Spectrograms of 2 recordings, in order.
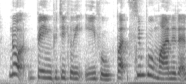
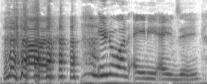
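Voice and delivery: laughing; 4 semitones higher, 8 dB louder, much slower than usual. Real, not acted. Talks through laughter.

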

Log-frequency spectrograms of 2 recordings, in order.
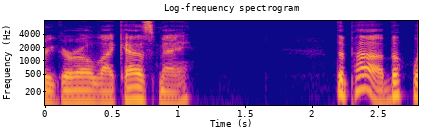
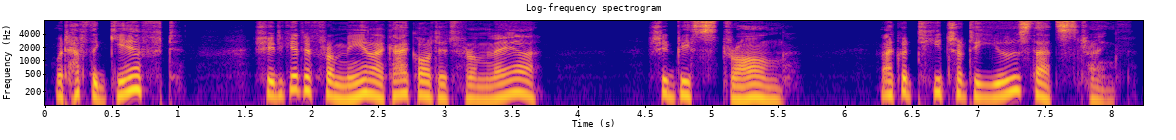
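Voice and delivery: higher lilting voice, longing; Esme's voice, wistful; 6 semitones higher than usual. A narrator's reading. Esme telling John about her magic, higher wistful lilt. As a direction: let her yearning lift the voice higher.

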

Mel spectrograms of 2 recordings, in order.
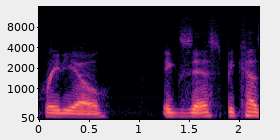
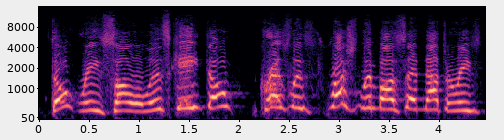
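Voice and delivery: much higher, louder, sneering put-on voice mocking talk radio fans; mocking conservative listener; 14 semitones higher, 4 dB louder than usual. Talk host mocks listeners who tune out Oliver Stone, high sneering voice. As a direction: squeal it like a scolding parrot of talk radio. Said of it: "we can all mock Oliver Stone and say".

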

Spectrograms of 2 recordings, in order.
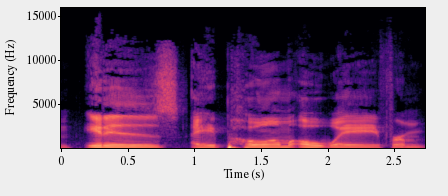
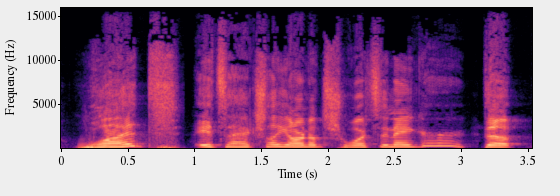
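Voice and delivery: loud, high-pitched disbelief; hammed-up astonished outburst; mock shock; 8 semitones higher, 6 dB louder than usual. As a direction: act out a stunned crowd, voice shooting up. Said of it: "like, shitting bricks".

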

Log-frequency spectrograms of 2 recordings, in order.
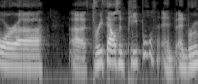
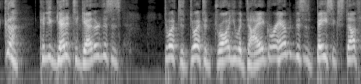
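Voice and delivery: higher, louder exasperated scolding; higher, louder, fed-up ranting; 7 semitones higher, 5 dB louder than usual. Real, not acted. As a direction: lose patience with the story. Exasperated rant at the character.

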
